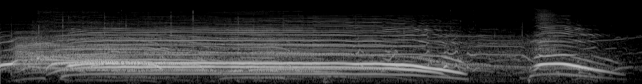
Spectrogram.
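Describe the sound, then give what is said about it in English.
A large crowd at Headlands Beach State Park, Ohio, on the shore of Lake Erie, erupts in cheers and whoops as the moon obscures the sun during a solar eclipse at 3:14 p.m. Eastern Time; many voices shout together in a sustained roar, then a brief dip before another burst of excited yelling. “the crowd that gathered there on the shore of Lake Erie”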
